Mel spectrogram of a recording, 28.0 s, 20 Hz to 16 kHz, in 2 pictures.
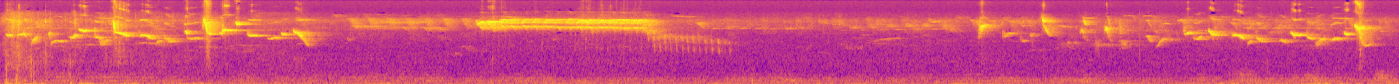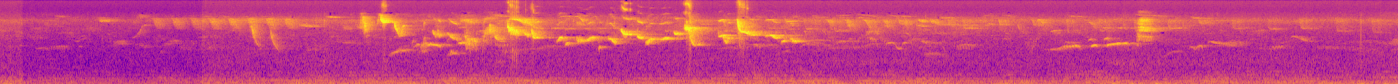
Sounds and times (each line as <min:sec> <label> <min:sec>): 0:00.0 Birds whistling 0:14.7
0:07.0 airplanes passing high over 0:27.9
0:15.7 Birds whistling 0:27.9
